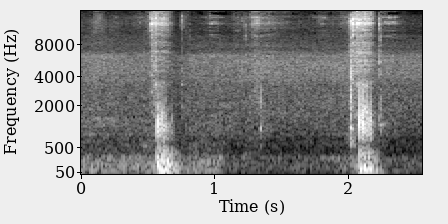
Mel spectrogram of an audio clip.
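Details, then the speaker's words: Briggs & Stratton 130G32 engine during reassembly, flywheel turned by hand before the blower housing is fitted; airy whoosh as the piston pushes air out and draws it back in, showing good suction; normal compression hiss. "that just shows how much suction we got in there. You can hear it pushing the air out and sucking it in."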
